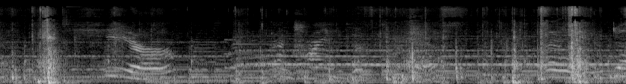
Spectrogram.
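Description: Background music with a melody, over cardboard toy packaging being handled, with two sharp knocks: one about half a second in and one near the end.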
